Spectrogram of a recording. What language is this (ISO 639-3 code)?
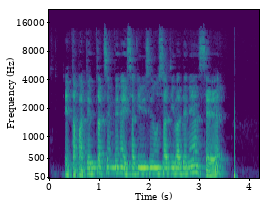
eus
